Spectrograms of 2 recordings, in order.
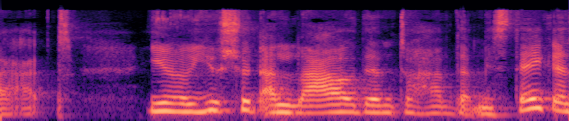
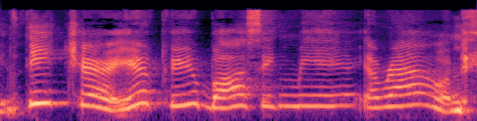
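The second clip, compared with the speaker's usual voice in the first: complaining student; 12 semitones higher, 4 dB louder than usual. Retold or imitated. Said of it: "They would say".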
